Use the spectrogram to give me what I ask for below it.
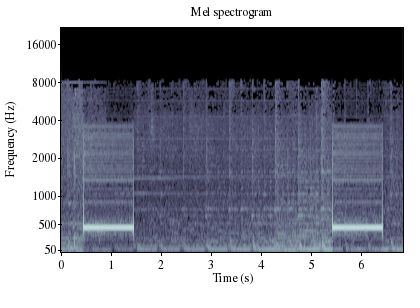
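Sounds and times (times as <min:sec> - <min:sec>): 
phone line ringback tone: 0:00.4 - 0:01.6, 0:05.4 - 0:06.5.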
